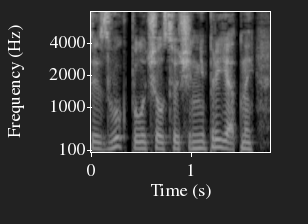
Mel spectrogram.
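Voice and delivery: ordinary delivery, nothing marked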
